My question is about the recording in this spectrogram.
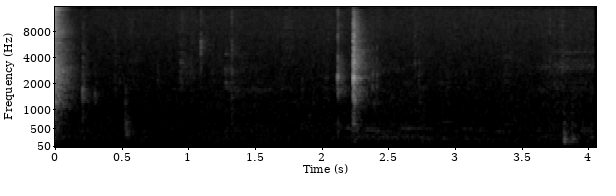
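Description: Quiet room with a few sharp plastic clicks: a loud one right at the start as the hand lets go of the rain gauge collector on the desk, another about two seconds in, and a faint one near the end.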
